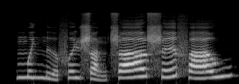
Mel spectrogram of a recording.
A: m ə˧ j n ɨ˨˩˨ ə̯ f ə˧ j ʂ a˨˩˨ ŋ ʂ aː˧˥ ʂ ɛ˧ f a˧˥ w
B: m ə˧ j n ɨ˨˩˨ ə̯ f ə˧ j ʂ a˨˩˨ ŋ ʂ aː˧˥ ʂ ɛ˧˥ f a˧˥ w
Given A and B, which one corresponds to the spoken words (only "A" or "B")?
B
